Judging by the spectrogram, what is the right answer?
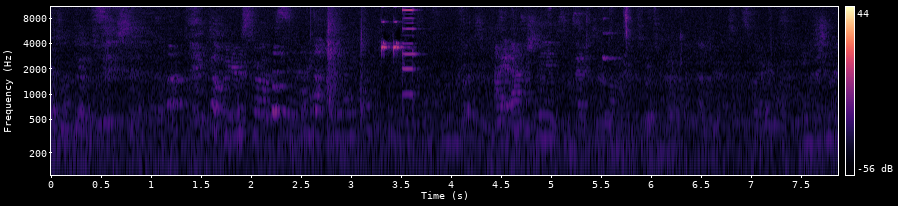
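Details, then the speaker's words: Simulated nursing-skills demonstration: rapid electronic keypad beeps as an IV infusion pump is programmed for a 500 mL normal saline primary bag at 125 mL/h, with a secondary ceftriaxone piggyback at 200 mL/h, 100 mL to infuse, over room chatter. "okay so I'm gonna hit channel select gargoyle IV fluids normal saline and then rate of 125 volume to be infused 500"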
